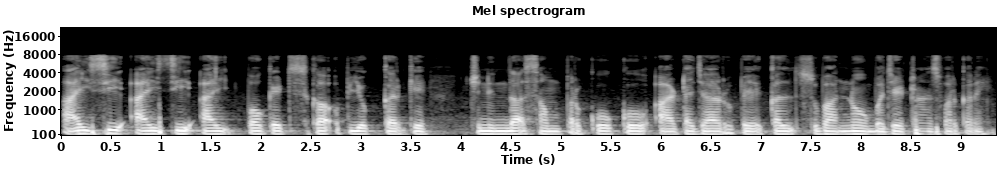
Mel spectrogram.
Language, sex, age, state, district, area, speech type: Hindi, male, 18-30, Madhya Pradesh, Bhopal, urban, read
